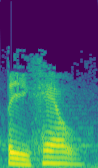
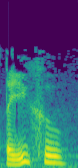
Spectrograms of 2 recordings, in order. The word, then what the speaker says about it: tỳ kheo: Ví dụ như là mình đọc là tỳ kheo, quý ngài ở ngoài Bắc đọc là tỷ khưu, các vị tỷ khưu.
